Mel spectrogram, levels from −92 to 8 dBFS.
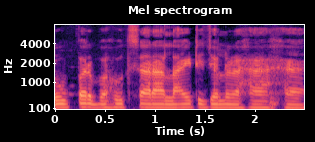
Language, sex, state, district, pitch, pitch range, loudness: Hindi, male, Jharkhand, Palamu, 120 Hz, 115-125 Hz, -17 LUFS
